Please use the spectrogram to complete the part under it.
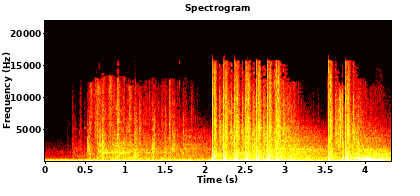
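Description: Bursts of gunfire in a zombie survival video game, a steady rattle of shots for the first half, then a louder, denser volley of rapid automatic fire and a final burst near the end.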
